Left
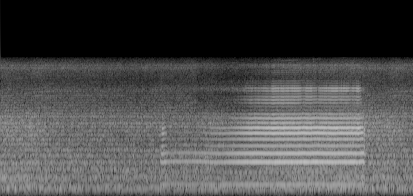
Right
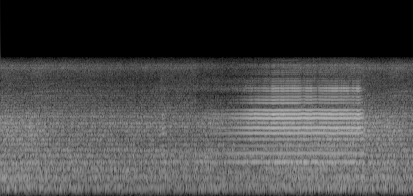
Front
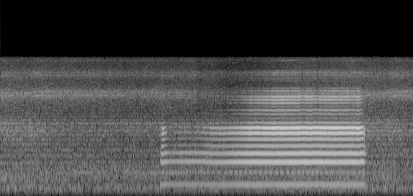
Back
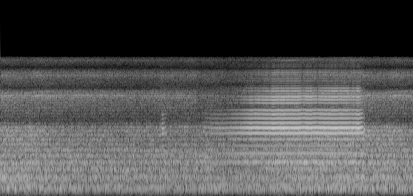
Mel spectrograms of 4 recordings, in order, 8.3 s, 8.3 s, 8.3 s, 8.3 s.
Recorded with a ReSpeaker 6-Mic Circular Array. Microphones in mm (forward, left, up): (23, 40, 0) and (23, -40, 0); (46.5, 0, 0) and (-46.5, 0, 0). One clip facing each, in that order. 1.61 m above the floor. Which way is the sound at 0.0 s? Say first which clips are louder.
Left 1 dB, back 12 dB; straight behind.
